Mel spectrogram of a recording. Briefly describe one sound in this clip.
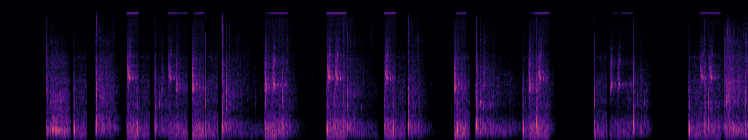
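Tennis rackets strike a ball back and forth in a rally.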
